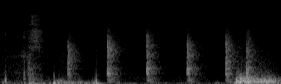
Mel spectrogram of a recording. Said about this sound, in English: Knock on wood.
